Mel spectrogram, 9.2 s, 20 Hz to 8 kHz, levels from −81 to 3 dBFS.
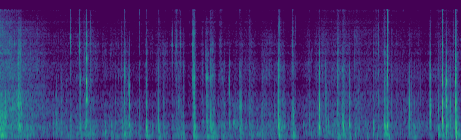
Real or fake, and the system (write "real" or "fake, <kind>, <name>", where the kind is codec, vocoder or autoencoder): fake, codec, SNAC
